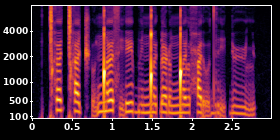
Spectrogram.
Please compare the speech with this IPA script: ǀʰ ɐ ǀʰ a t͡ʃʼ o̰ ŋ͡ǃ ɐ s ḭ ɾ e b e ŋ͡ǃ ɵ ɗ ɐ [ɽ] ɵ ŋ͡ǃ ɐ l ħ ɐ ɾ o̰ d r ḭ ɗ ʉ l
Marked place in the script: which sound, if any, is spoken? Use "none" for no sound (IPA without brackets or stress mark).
ɽ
